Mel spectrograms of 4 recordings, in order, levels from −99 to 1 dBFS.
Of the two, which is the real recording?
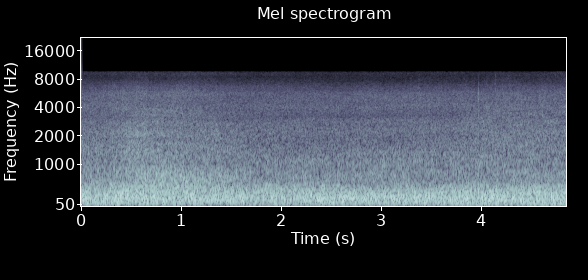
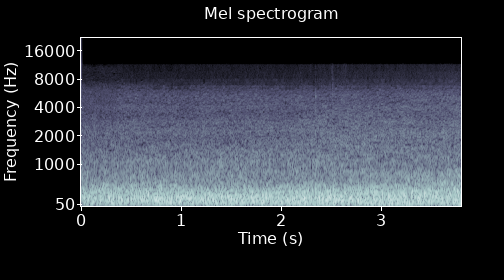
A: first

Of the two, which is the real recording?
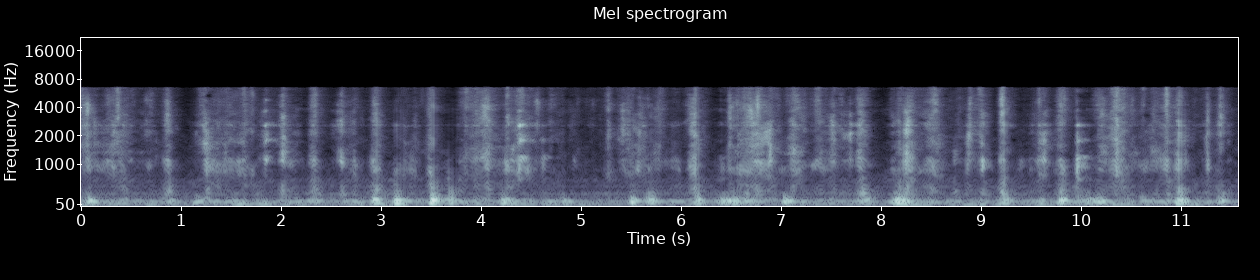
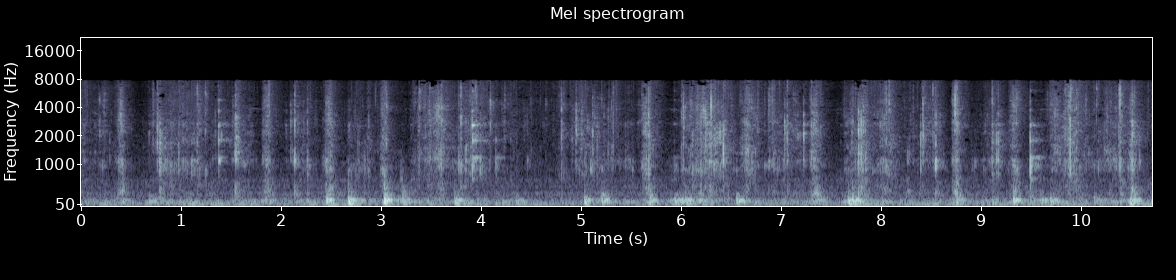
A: second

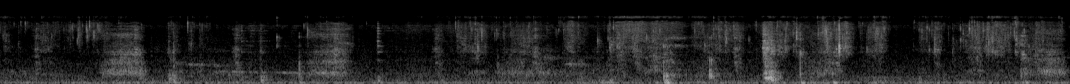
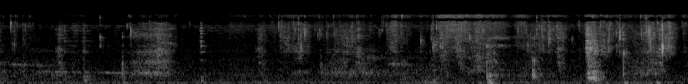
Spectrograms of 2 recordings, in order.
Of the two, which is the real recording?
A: second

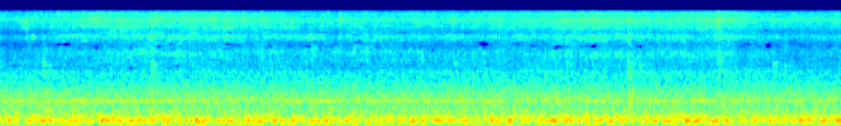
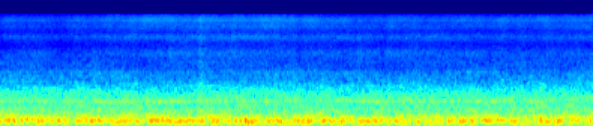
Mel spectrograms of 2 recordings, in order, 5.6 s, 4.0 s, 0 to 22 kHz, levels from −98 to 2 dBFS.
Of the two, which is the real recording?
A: first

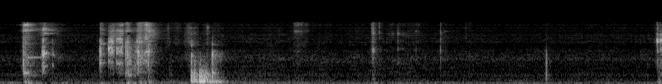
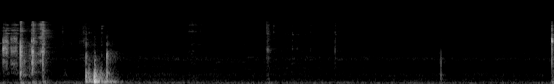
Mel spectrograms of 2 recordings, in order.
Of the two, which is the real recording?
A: second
